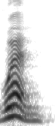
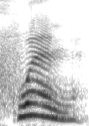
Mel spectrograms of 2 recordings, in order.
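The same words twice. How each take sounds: First: It starts directly with a w sound. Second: It starts with a breathy h sound. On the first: The speaker calls it right. "Take out the H. Just say the W" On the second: The speaker calls it wrong. "We can't say that"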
